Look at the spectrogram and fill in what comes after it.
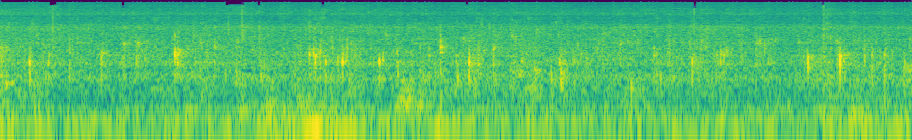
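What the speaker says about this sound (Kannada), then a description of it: "ಇದಕ್ಕೆ ಎಲ್ಲ ಆನಿಯನ್ ಇದ್ರೊಳಗೆ ಹಾಕ್ಕೊಂಡು ಫ್ರೈ ಮಾಡೋದ್ರಿ." Sliced onions frying in oil for egg dum biryani, a quiet crackling sizzle with scattered small pops and spits, close but low in level, no voices.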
